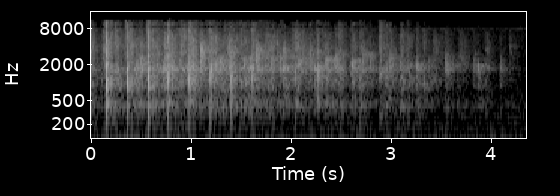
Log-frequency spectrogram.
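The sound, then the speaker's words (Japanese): Audience applause welcoming a pastor, given in thanks to God: a burst of sharp, overlapping hand claps that starts strong with distinct loud claps, then thins into a softer, steady patter as it fades out. “神様に期待してですね、神様への感謝を込めて拍手を持ってお迎えしたいと思います。”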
